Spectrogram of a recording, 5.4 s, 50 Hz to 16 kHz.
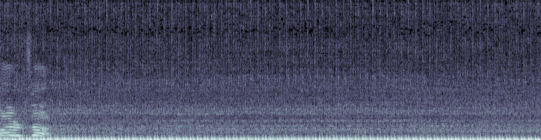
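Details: KTM motorcycle (immobilizer model through 2013, e.g. RC8 R, Adventure, Super Duke, Supermoto) starting on a newly programmed black key set up with the orange master key. It catches right away and settles into a steady, even idle with a clean regular beat. Normal start and idle.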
